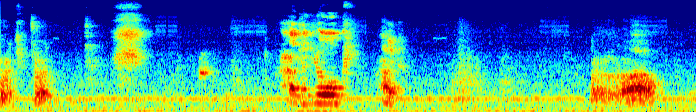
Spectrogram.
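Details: Indoor pet grey parrot demonstrating its repertoire of mimicked sounds: scattered speech-like syllables and clicks spread over several seconds, ending in a longer voiced note, with a constant low hum in the room.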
